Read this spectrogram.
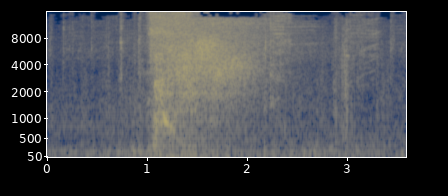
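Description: Fire crackles and hisses loudly close by.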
